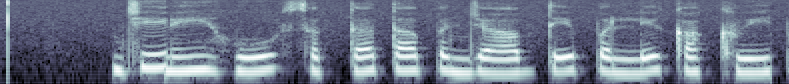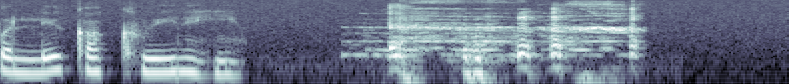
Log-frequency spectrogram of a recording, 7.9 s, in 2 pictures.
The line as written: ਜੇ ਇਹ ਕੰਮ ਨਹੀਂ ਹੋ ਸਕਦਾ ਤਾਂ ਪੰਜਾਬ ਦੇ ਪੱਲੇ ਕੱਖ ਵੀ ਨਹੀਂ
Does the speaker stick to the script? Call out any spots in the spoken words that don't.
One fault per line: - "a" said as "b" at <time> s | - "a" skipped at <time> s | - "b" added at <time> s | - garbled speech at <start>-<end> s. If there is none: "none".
- "ਇਹ ਕੰਮ" skipped at 0.8 s
- "ਪੱਲੇ ਕੱਖ ਵੀ" added at 3.9 s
